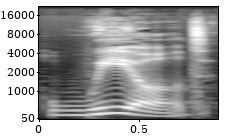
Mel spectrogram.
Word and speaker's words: wield: Let's review wield. This is a verb. Notice that pronunciation. Wield. Yield. Wield. If you wield usually power,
